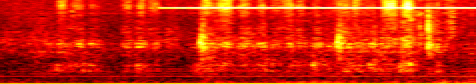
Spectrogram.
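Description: Someone writes on a classroom board during an English lesson. Scratchy strokes come in short repeated bursts over a loud, steady low hum.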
